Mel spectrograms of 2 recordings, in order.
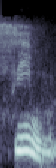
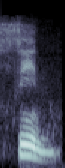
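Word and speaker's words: سين: এরপরে সিন। এই সিনের যে উচ্চারণ সেটা হচ্ছে স, একেবারে পিওর এস। যেমন সফট, সুপ্রিম, স্পেকটেকুলার।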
